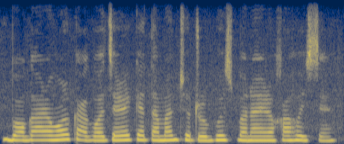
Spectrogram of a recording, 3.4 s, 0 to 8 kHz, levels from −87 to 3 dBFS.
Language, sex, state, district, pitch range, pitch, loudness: Assamese, female, Assam, Sonitpur, 225-250 Hz, 240 Hz, -11 LUFS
